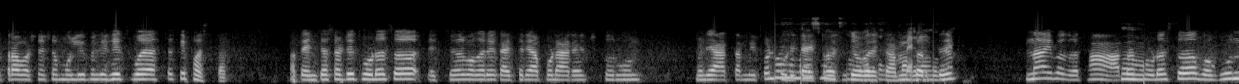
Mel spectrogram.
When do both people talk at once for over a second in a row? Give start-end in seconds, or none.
7.8-9.3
